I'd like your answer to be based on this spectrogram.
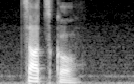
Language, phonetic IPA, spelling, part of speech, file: Polish, [ˈt͡sat͡skɔ], cacko, noun, Pl-cacko.ogg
